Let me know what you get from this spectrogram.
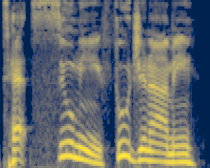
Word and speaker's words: Tatsumi Fujinami: 1988, Tatsumi Fujinami.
